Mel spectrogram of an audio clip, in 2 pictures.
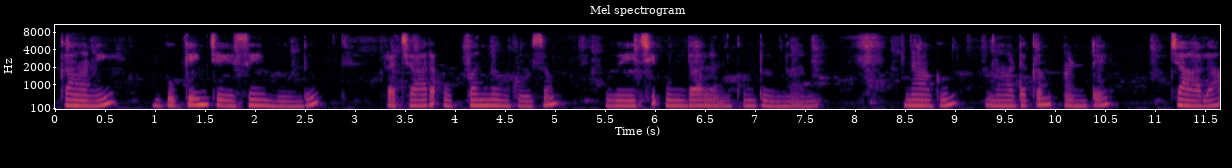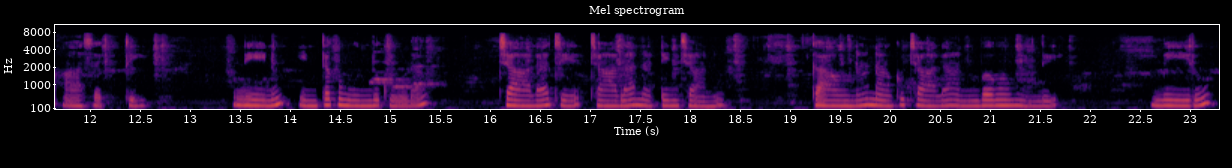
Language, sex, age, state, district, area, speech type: Telugu, female, 30-45, Telangana, Jagtial, rural, spontaneous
